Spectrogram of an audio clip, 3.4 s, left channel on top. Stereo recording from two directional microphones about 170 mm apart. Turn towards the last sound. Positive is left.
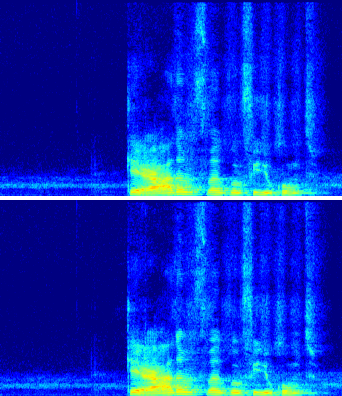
turn(degrees=-10)  # may be behind; listen again after turning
